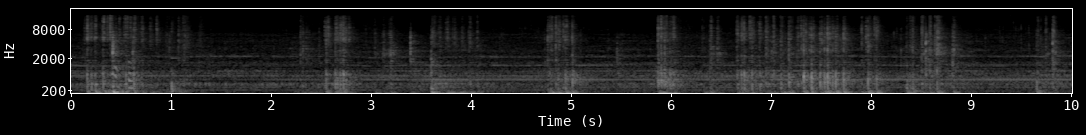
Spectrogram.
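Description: Electric hand mixer running with a steady motor whine, its beaters knocking and rattling irregularly against a stainless steel bowl as they blend butter, sugar, pumpkin and egg into cookie batter.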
